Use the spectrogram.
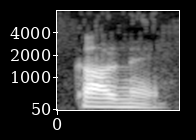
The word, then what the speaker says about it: carnet: एक शब्द कारने, इसका क्या स्पेलिंग है? CARNET, कारने।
